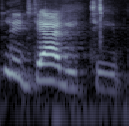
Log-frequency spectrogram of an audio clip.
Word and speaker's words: legerity: आर आई टी वाई और इसकी pronunciation क्या हुई लिलिट यह एक नाउन है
